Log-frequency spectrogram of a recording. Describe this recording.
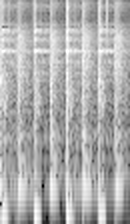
Even more loops made with software synth and drum machine and mastered in cool edit. Tempo and instrument indicated in file name and or tags. Some are perfectly edited and some are not.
